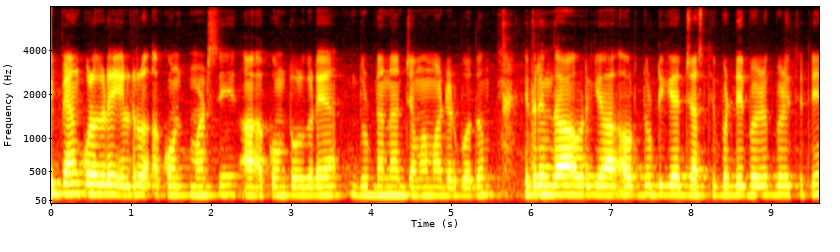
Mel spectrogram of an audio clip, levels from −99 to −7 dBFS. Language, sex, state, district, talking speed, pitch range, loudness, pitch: Kannada, male, Karnataka, Belgaum, 125 wpm, 130-140 Hz, -18 LUFS, 135 Hz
